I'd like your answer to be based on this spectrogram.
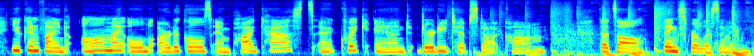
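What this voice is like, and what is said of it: Voice sounds weird, slightly sick. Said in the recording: “I think I'm coming down with a little cold. I'm sorry if my voice sounds weird today.”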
